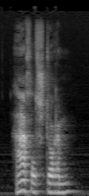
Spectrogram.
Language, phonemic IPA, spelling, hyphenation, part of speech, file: Dutch, /ˈɦaː.ɣəlˌstɔrm/, hagelstorm, ha‧gel‧storm, noun, Nl-hagelstorm.ogg
- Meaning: hailstorm (storm accompanied by precipitation in the form of hail)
